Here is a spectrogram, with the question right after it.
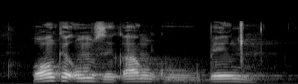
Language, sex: Xhosa, male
